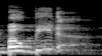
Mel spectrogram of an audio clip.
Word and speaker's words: Bobeda: Bobeda.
